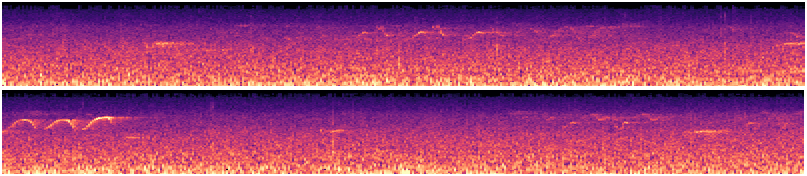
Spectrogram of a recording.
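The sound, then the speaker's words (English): A scarlet tanager sings a few short, burry phrases in an unusual song resembling the first note of a yellow-throated vireo's song, spaced across several seconds, over a steady backdrop of rustling, hissing outdoor noise. “Never heard a scarlet tanager do that before.”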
